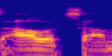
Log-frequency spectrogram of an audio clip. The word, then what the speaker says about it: Al-Aqsa: And then on the last Friday of Ramadan, the 7th of May, thousands of Arabs showed up at, how do you pronounce this? The Al-Aqsa Mosque. Thank you. Yes, Al-Aqsa Mosque.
